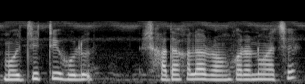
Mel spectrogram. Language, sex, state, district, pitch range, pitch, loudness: Bengali, female, West Bengal, Alipurduar, 225-240 Hz, 230 Hz, -16 LUFS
